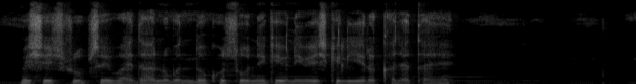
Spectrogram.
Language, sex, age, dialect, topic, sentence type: Hindi, male, 36-40, Awadhi Bundeli, banking, statement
